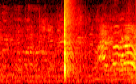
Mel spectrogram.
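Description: A metal bat sharply cracks against a ball.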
